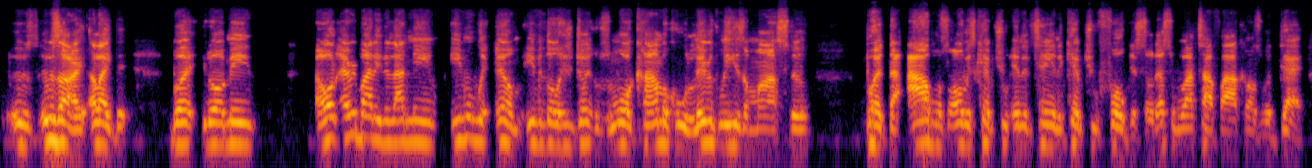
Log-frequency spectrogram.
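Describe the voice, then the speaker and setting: A man, a guest rapper on a podcast, talking loosely and excitedly about music in casual chat. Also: a little high, fairly quick, no room sound, low-quality recording. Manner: loose, animated, talks over others.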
